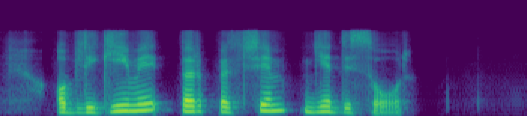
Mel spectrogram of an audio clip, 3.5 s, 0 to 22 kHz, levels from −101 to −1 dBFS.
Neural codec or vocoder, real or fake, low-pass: codec, 16 kHz, 0.3 kbps, FocalCodec; fake; 7.2 kHz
